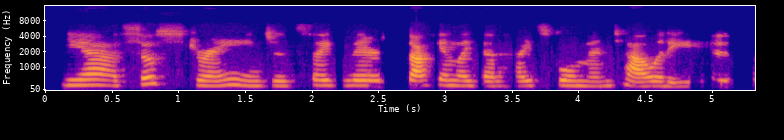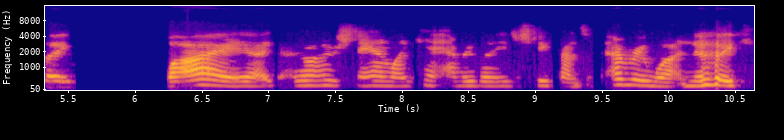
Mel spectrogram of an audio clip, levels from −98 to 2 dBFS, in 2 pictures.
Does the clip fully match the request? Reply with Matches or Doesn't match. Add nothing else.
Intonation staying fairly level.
Matches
